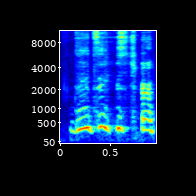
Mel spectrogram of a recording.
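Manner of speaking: loud, high, bellowing yell. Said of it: "My brother and I, till this day, have this".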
